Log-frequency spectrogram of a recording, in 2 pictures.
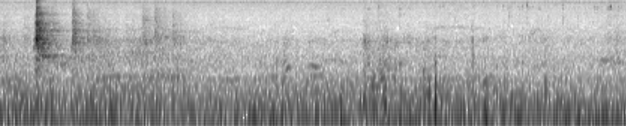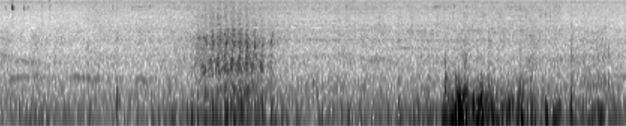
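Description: A young horse moving around a handler on a lunge line in a sand pen: hooves on the sand, a sharp click just after the start, a short breathy sound about seven seconds in, and heavier low thuds near the end.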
